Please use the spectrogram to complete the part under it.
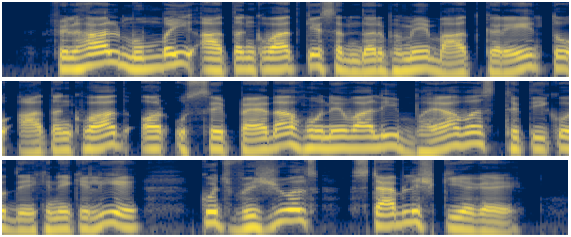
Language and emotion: Hindi, neutral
